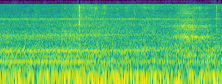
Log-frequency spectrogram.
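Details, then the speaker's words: Heathkit tube receiver, all tubes lit, on dipole antenna and also tried a CB antenna: only low steady buzz and faint hum, no stations received; cause unclear. "I even tried a regular CB antenna same thing just the same little like that noise right there at buzzing"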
